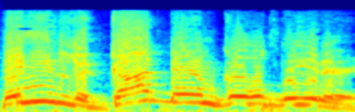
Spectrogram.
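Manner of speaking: exasperated rant.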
